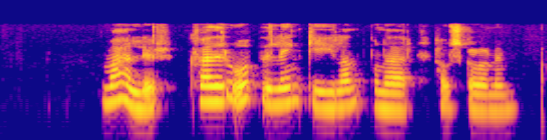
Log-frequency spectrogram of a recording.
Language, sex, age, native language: Icelandic, female, 12, Icelandic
